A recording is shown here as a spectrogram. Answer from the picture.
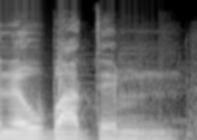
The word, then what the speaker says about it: Neubauten: Estoy hablando de los la banda, la leyenda industrial de Berlín, los alemanes de de Neubaten. – Qué nombre difícil para decirlo. – ¿eh? la pronunciación perfecta alemana mía. – Muy bien, así me gusta. – Dice que que está correcto.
